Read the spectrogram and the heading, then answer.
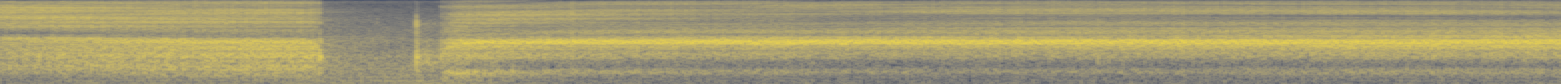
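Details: Baby barn owls giving a loud, breathy, sustained hiss with a bright tonal edge, held almost without a break, interrupted once by a short silent gap of about half a second before the hissing resumes.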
